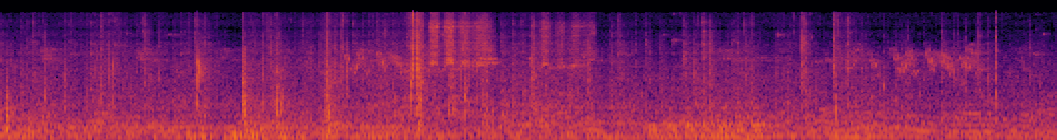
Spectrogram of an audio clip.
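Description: Cat crunching dry kibble, a run of short, sharp crunches clustered a couple of seconds in, then scattered ones.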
